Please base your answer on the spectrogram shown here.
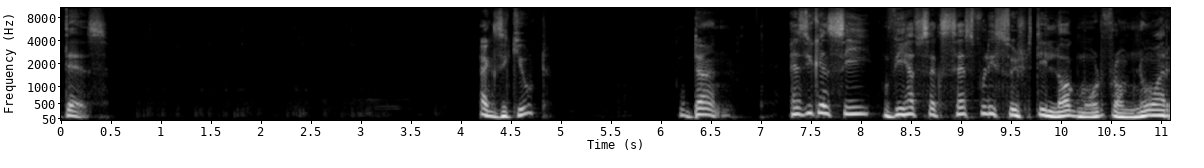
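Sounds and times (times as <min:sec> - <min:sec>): faint keyboard clicks: 0:00.7 - 0:03.9, 0:05.4 - 0:06.2.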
